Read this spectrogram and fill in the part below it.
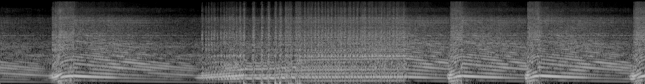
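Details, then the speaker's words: Kawasaki KX125 two-stroke dirt bike, first start after sitting too long (initially rough idle, run outside): crisp revs blip up and fall back to even buzzing idle, clean and responsive, no misfires; fired up surprisingly, sounded pretty good, normal running. "oh well she fired up surprisingly um sounded pretty good there were some things I was kind of trying to pay attention to there"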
